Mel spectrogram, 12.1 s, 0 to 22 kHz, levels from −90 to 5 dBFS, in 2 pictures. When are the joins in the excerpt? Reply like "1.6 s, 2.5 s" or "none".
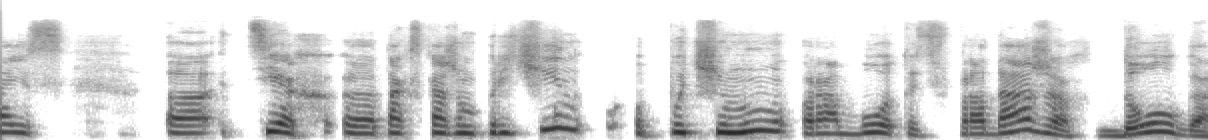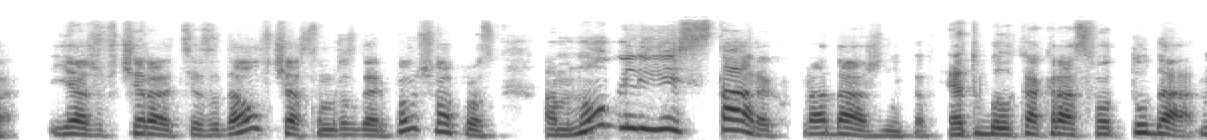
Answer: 10.7 s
